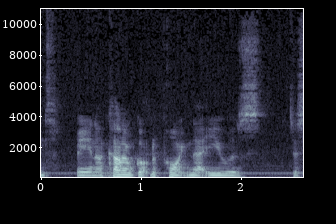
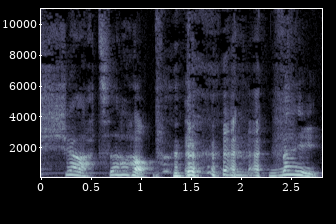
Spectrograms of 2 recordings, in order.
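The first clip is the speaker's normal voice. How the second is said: laughing mock retort; 5 semitones higher, slower than usual. Retelling his own reaction.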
